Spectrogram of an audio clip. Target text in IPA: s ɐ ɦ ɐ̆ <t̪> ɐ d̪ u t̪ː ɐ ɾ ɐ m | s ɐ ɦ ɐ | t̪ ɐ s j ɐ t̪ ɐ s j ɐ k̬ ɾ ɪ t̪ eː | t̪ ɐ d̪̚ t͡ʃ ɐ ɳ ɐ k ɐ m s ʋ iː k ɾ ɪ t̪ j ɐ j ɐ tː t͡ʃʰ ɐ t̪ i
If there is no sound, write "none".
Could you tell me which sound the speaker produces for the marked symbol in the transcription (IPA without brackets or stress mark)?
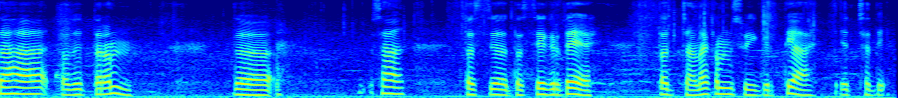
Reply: t̪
